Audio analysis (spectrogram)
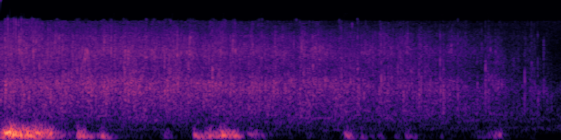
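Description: A stand-up comedy crowd applauding, the clapping loudest at the start and then dwindling away, with short bursts of low voices rising and fading underneath before it goes quiet.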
